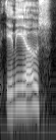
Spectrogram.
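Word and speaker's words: Ineos: Turismo in Wilsonville Oregon which is the uh inos dealership for uh the area wow well that's a fancy dealership there I like it all right so did I pronounce it right inos yes inos Grenadier is the name of the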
